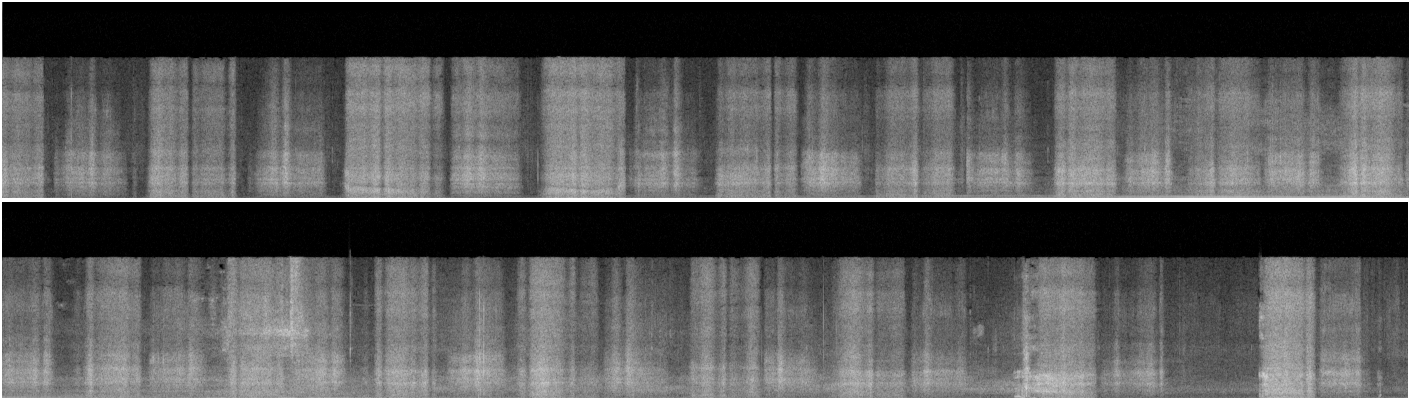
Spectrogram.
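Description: Wind buffeting the microphone in irregular gusts as the motorcycle moves along the roadside, with road traffic passing. A heavy vehicle's engine drone swells about ten seconds in and fades by about sixteen seconds.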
